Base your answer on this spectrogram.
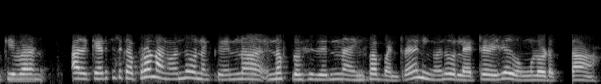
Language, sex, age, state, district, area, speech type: Tamil, female, 18-30, Tamil Nadu, Kallakurichi, rural, conversation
